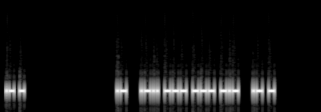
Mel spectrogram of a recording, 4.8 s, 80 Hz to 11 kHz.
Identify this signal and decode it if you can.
Morse code, heard as a keyed tone, about 51 wpm, 700 Hz. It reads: AT A LOOK AT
